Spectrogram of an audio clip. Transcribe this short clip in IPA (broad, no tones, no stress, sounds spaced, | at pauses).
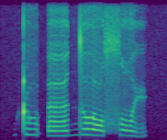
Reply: ʈ u ʔ œ d o sˤ y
